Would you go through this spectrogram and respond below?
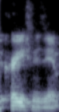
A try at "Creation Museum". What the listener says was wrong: it might have been that you were talking fast, but you didn't pronounce the word Creation Museum. You said Crazy Museum.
